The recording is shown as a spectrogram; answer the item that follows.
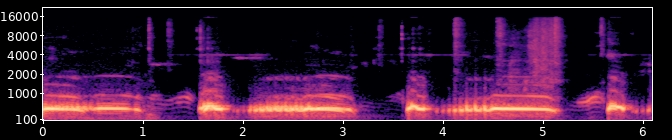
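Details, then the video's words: Barbary dove (puter pelung) in breeding condition, singing eagerly and drawing nearby doves into calling: low, mellow coos in sustained phrases about a second long, separated by short gaps and brief rising notes. "BIRAHInya memuncak Lagi Sampe Gacor Ngundang Puter Disekitaran Ikut Gacor jadi rame"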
